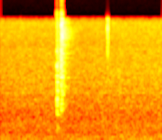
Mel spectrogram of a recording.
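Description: One sharp click of a Go stone being handled, with a fainter tick about half a second later, over a steady hiss.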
